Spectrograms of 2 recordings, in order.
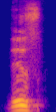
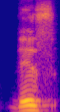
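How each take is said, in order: Both takes have the same delivery.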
